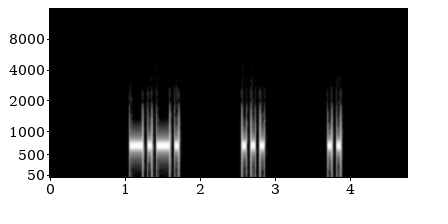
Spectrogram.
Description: Morse code, heard as a keyed tone, about 20 wpm, spaced as for 8 wpm, 700 Hz. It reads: CSI
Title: 138 Lesson 23e - Letter f - Three Characters 20wpm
